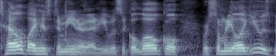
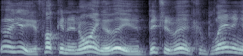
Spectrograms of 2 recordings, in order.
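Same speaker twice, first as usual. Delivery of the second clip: clumsy, bad, fake put-on British accent; 6 semitones higher than usual. Retelling what a guy said to you during an argument, in a bad British accent. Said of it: "My British accent sucks".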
